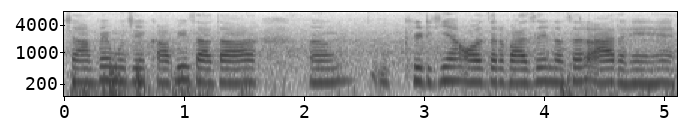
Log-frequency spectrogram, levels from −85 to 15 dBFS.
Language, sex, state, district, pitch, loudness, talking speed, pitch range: Hindi, male, Chandigarh, Chandigarh, 225 Hz, -17 LUFS, 140 wpm, 220-235 Hz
